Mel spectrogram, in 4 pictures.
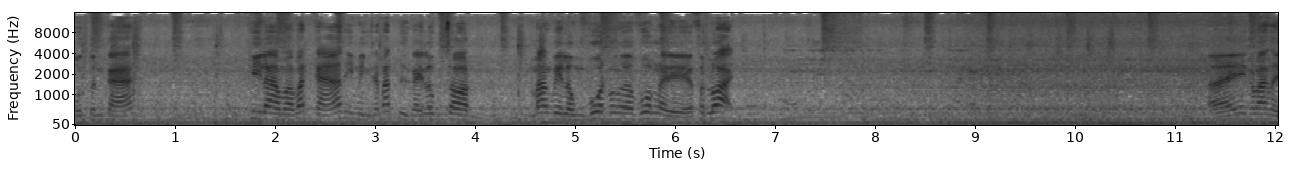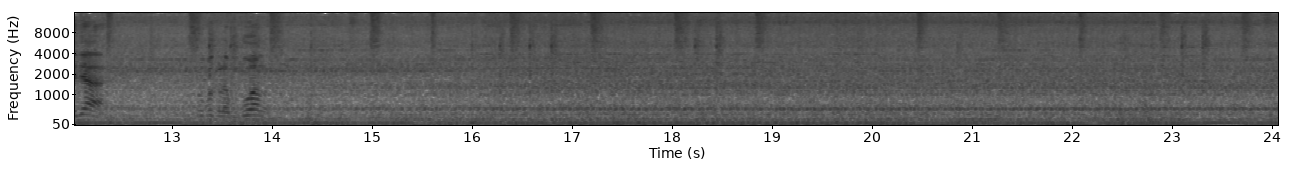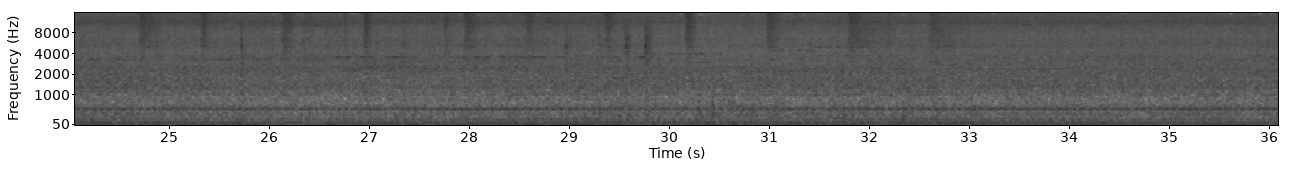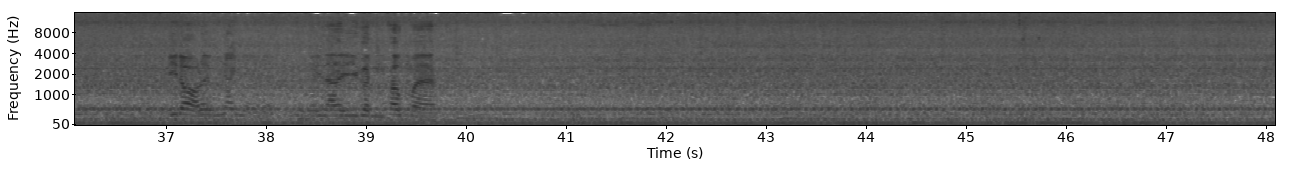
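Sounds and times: boat engine droning: 0:00.0 - 0:48.0.

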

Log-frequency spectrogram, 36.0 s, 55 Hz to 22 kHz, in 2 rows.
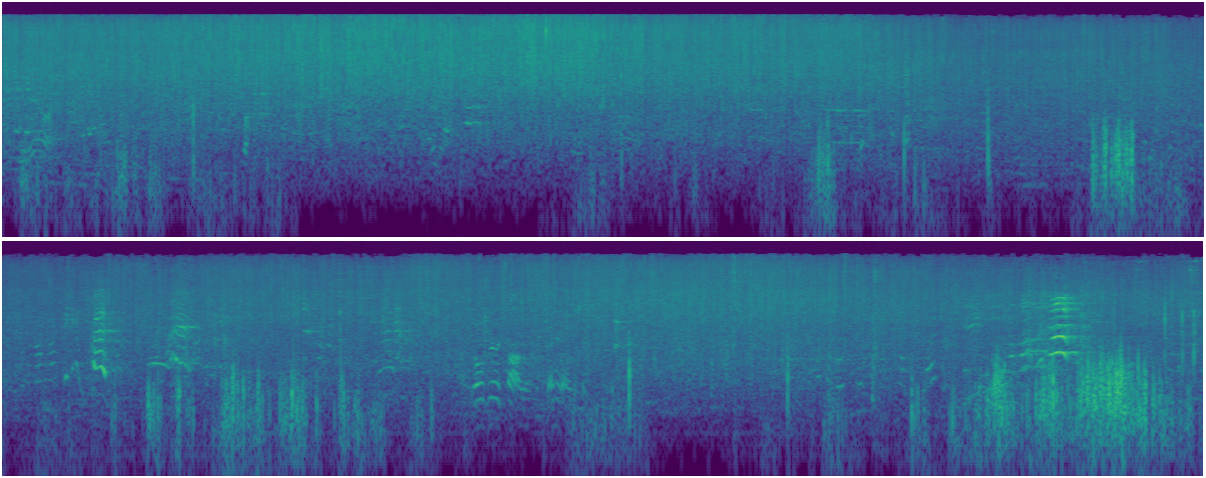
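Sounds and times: steady background hiss: 0:00.0 - 0:36.0.

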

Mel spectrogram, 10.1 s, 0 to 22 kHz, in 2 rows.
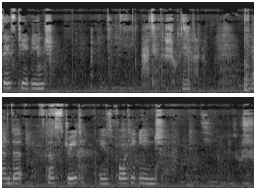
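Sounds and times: low electrical hum: 0:00.0 - 0:10.0
woman whispering: 0:02.6 - 0:04.2, 0:08.2 - 0:10.0.

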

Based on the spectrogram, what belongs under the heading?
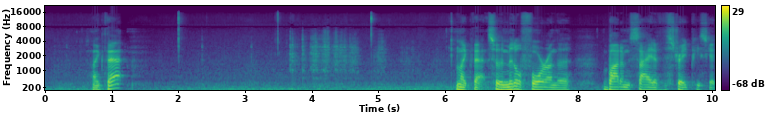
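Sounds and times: magnets scratchy rubbing: 0:03.6 - 0:05.7.

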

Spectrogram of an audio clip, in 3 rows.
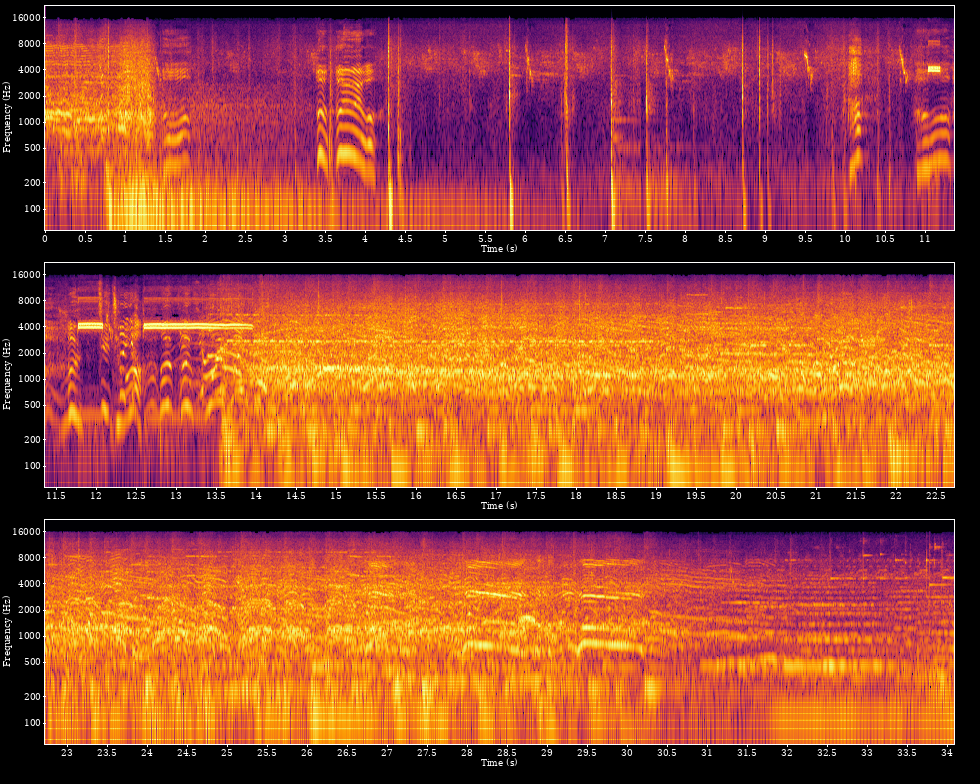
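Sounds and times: crowd cheering and shouting: 0:00.0 - 0:02.7, 0:13.2 - 0:32.4
referee's whistle blasts: 0:11.8 - 0:14.2
film music: 0:13.4 - 0:34.0.

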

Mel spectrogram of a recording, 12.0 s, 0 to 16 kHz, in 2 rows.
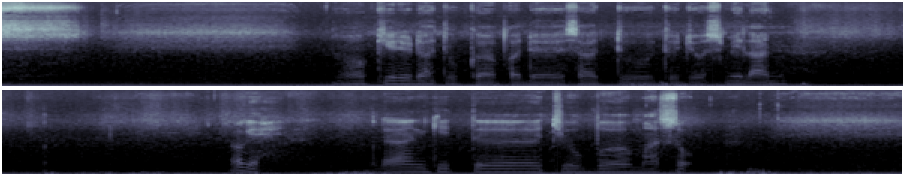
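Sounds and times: breathy hiss: 0:00.0 - 0:02.1, 0:11.2 - 0:12.0
low electrical hum: 0:00.0 - 0:12.0.

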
